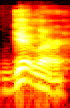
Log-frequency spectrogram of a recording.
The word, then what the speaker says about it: Gittler: Jesse Gittler, right?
